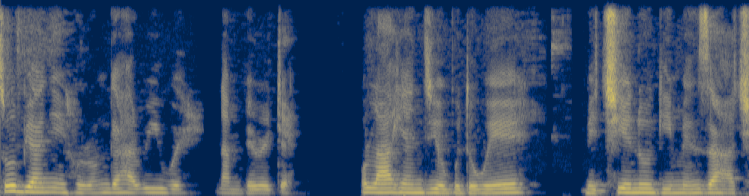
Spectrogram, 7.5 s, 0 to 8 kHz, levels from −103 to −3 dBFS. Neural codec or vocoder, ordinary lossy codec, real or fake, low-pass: none; none; real; none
